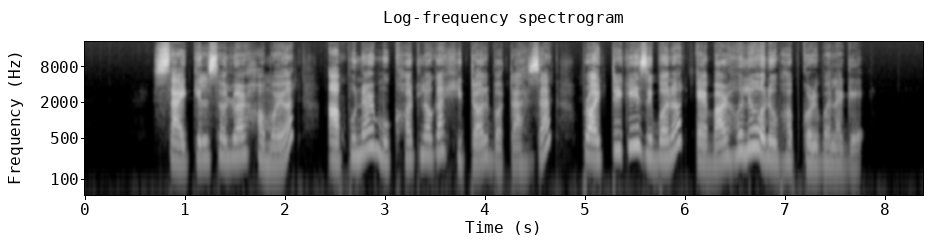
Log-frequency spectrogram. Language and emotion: Assamese, happy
